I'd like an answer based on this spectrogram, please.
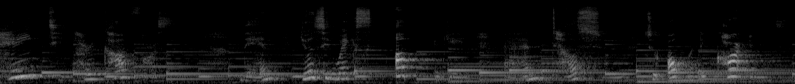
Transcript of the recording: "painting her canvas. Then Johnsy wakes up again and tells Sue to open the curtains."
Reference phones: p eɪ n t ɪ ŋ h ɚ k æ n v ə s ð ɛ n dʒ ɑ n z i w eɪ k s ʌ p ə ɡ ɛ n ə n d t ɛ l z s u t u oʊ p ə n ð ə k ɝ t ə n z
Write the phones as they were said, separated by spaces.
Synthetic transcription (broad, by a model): eɪ n t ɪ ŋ h ɚ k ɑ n f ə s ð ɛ n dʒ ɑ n s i w eɪ k s ʌ p ə ɡ ɛ n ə n t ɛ l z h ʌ t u oʊ p ə n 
